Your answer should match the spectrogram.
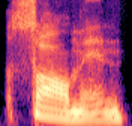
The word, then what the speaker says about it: Salman: a stupid point but somebody's name was spelled like salmon and it's Salman you pronounce it Keith pronounced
